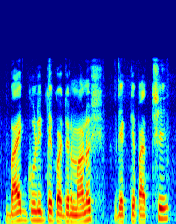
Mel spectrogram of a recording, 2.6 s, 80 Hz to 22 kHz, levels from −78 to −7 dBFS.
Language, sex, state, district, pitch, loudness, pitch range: Bengali, male, West Bengal, Cooch Behar, 145 Hz, -17 LUFS, 125-155 Hz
